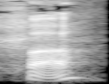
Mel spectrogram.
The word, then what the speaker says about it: pho: I had the seafood pho. Is that, I think I pronounce it? – Pho.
